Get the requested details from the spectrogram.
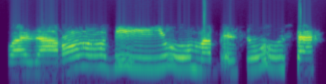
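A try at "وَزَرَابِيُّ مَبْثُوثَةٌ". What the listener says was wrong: Yu tidak boleh panjang, Nek. Yu dibaca dengan pendek. Wazarabiyyu mabthuthah.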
